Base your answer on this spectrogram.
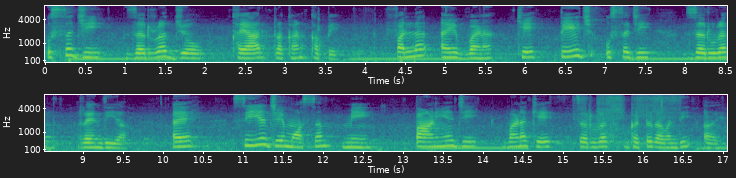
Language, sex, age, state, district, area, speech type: Sindhi, female, 18-30, Rajasthan, Ajmer, urban, spontaneous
